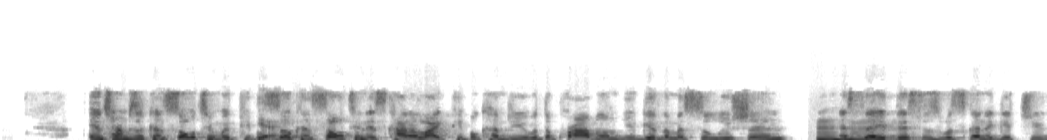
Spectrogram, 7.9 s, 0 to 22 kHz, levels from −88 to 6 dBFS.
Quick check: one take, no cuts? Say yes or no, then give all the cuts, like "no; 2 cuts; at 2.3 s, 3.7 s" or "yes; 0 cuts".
yes; 0 cuts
